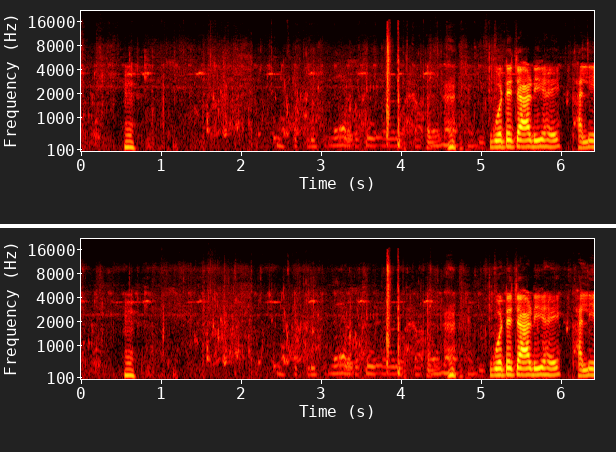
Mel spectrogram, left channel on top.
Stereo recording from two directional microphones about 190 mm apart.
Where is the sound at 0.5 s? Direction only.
5° left (ahead or behind).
